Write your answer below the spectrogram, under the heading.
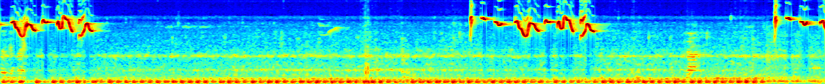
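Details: Kolibri Wulung sunbird giving crecetan, chattering volleys used as a master for training birds: three short bursts of high, zigzagging notes about five seconds apart, over a low steady mechanical hum.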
